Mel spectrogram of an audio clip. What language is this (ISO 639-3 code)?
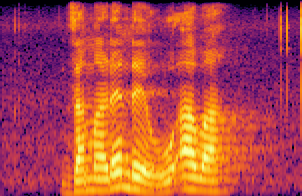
ven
